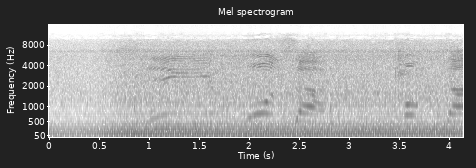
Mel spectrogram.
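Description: Small boat outboard motor running steadily, growing louder just before a second in, with a child's high voice over it.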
